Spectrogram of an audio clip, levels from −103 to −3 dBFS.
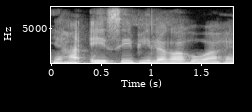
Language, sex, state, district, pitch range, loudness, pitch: Hindi, female, Jharkhand, Ranchi, 205-225 Hz, -16 LUFS, 210 Hz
